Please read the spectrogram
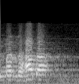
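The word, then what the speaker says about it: madhhaba (مذهبة): Neno madhhaba huwa bidhali almu'jama, linatamkwa kwa dhali yenye nukta juu yake. Fa fathil ha'i wa fathil ha'i, na kutiwa fatha ya he madhhaba, fatha ya he wal ba'i almuwahhada, na vile vile be inakuwa na fatha yenye nukta moja chini yake.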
